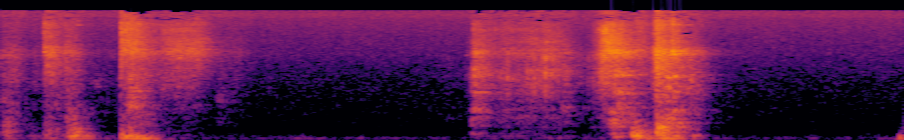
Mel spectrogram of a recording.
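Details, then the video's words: Border Collie named Carl barking indoors at sunlight and shadows on a wall; loud, sharp broadband barks in two pairs, near the start and again past midway, with a short silent gap between, in a small room. "Carl Barking at Shadows"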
